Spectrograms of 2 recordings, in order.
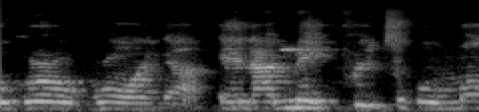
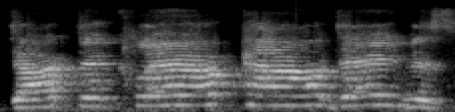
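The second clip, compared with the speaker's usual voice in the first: hyped giveaway announcement; 5 semitones higher, 6 dB louder than usual. Real, not acted. Reading winner name.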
